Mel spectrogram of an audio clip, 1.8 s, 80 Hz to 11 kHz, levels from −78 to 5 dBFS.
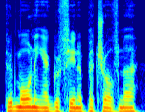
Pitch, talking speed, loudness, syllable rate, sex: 105 Hz, 130 wpm, -15 LUFS, 6.0 syllables/s, male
